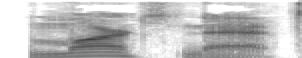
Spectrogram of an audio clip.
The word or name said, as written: martnet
